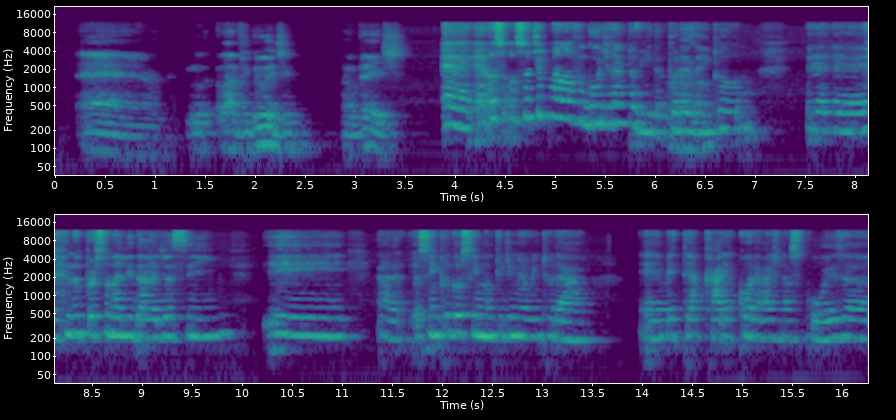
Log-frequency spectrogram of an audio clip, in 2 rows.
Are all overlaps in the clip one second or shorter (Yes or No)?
Yes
